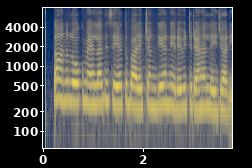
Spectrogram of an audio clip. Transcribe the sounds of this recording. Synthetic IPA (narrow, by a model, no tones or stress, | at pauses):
t̪aːnloːkmɛːɦlaːd̪iːseːɦət̪baːɾeːt͡ʃəŋɡeːəneːɾeːʋɪt͡ʃɾɛːɦənləiːd͡ʒaːɾḭ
